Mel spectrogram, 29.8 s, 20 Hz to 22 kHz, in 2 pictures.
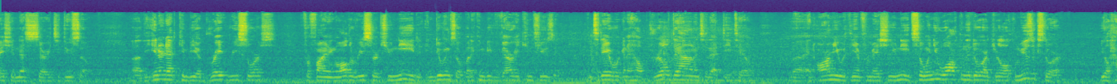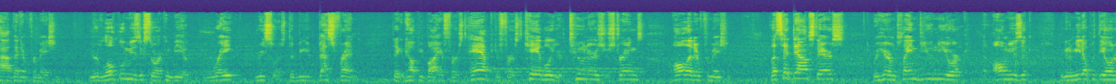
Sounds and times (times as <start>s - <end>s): Speech: 0.0s - 29.7s.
